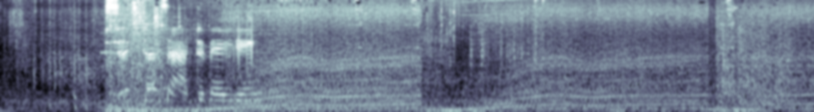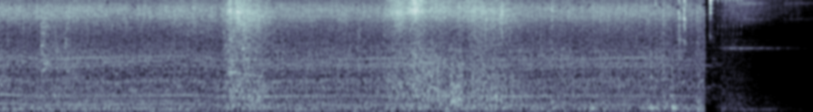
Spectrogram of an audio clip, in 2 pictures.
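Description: A vehicle engine roars, revving up and down as it drives.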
